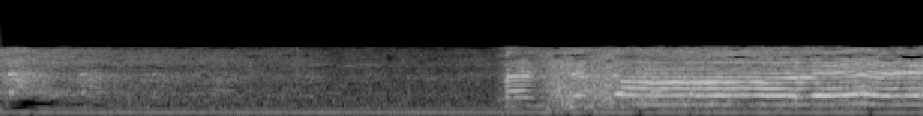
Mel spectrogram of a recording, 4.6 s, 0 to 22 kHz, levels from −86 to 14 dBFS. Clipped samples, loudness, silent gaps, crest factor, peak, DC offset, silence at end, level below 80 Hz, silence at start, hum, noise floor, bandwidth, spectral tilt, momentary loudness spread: under 0.1%; -16 LUFS; none; 14 dB; -6 dBFS; under 0.1%; 0 s; -68 dBFS; 0 s; none; -45 dBFS; 5 kHz; -4 dB/octave; 22 LU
